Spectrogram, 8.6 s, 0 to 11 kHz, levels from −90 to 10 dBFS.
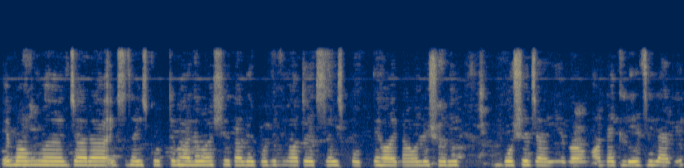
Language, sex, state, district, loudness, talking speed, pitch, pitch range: Bengali, female, West Bengal, North 24 Parganas, -16 LUFS, 135 wpm, 235 Hz, 230-245 Hz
